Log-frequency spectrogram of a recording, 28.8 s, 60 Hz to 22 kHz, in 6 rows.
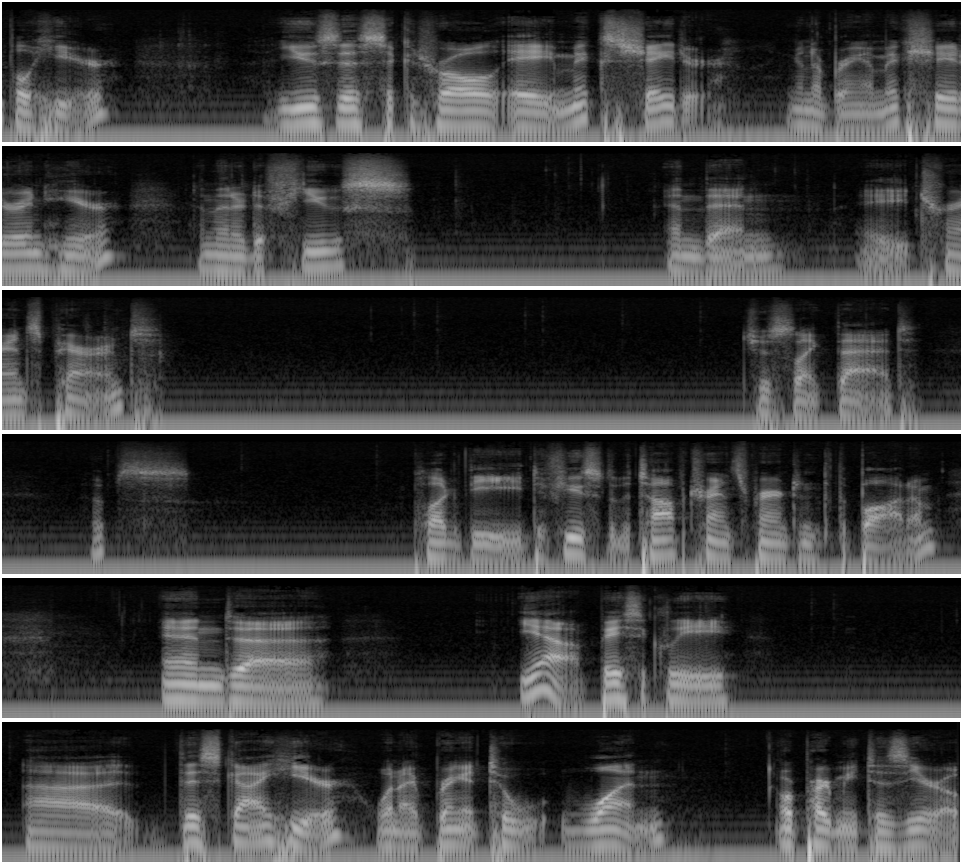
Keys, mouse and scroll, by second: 4.7 shift+a, 6.2 f, 8.4 shift+a, 12.7 click, 13.5 click, 15.6 click, 17.0 click, 21.7 shift+click, 22.3 ctrl+shift+click, 23.2 click, 26.0-28.7 drag.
